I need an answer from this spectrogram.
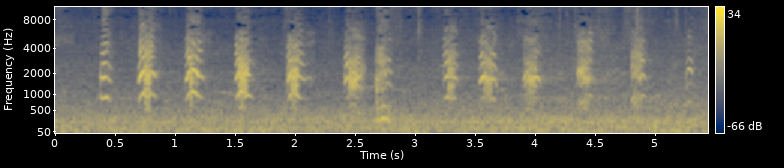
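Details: Stressed female pinscher at the beach barking nonstop: about twelve shrill, clipped yaps in quick succession, a little over two per second, fading slightly toward the end, with steady surf-like background hiss.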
